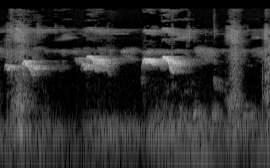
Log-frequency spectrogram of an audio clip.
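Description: A bird singing short whistled phrases, three of them about a second apart.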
